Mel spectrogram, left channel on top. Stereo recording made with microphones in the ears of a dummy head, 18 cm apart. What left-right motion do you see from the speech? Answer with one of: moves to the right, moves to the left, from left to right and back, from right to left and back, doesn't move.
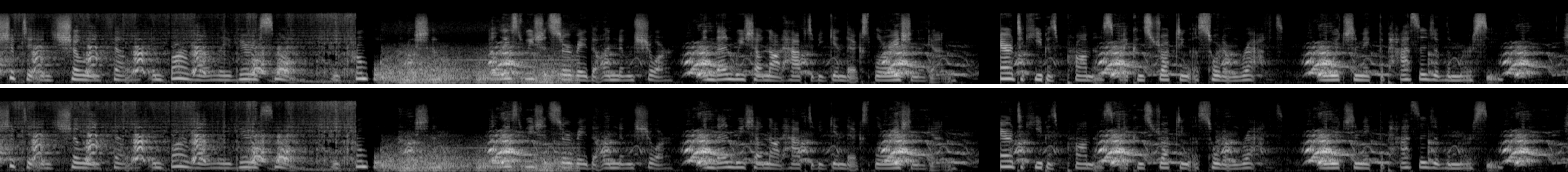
doesn't move.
